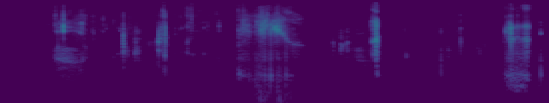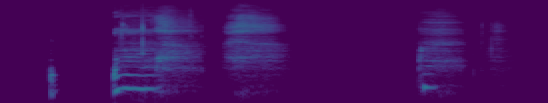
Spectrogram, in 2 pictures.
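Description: Close wet mouth sounds of someone eating and chewing: a few soft smacking, crunching bursts separated by pauses, with a sigh-like breath, faint and intermittent.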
